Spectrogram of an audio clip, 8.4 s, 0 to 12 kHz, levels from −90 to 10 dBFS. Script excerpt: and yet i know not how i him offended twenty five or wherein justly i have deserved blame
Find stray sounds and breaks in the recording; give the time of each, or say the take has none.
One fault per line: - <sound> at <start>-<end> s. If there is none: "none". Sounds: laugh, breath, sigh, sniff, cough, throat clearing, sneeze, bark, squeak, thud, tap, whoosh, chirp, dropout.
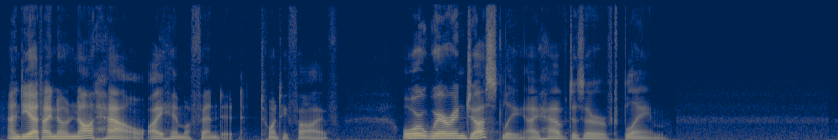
none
